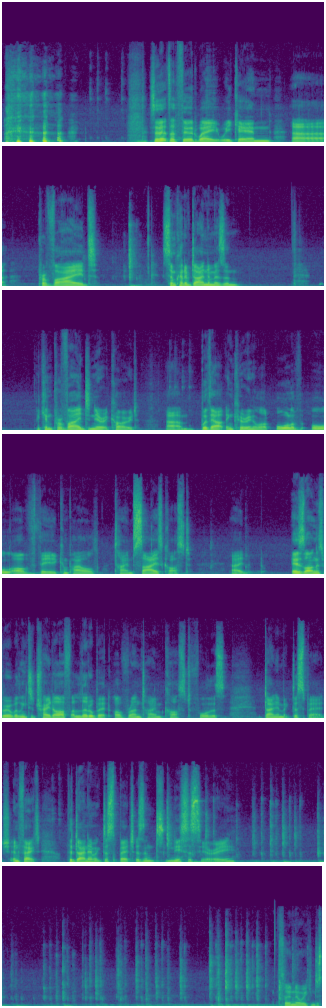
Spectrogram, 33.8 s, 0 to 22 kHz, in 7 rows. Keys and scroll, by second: 6.1 BackSpace, 6.8 ctrl+s, 26.6 ctrl+shift+Left, 27.0 ctrl+x, 27.2 Down, 28.0 Down, 28.2 End, 28.4 Left, 28.6 Left, 28.9 BackSpace, 29.6 shift+7, 29.9 ctrl+v, 30.3 Up, 30.4 Up, 30.8 shift+Down, 31.3 shift+Up, 32.1 Down, 32.3 shift+Up, 33.1 shift+Home.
